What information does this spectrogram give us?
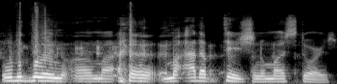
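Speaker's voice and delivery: loud, horrible, fake put-on Russian accent. Retelling the author's statement on the Netflix adaptation, in a horrible Russian accent. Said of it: "horrible Russian accent".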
